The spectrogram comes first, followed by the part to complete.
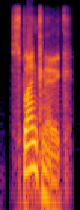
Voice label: "splanchnic", British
